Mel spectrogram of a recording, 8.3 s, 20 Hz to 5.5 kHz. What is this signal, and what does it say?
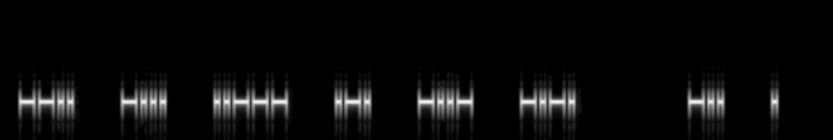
Morse code, heard as a keyed tone, about 25 wpm, spaced as for 13 wpm, 600 Hz. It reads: ZB2RXC DE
